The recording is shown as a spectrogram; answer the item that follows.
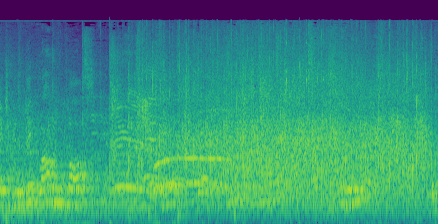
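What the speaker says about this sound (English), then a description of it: "Christine, you can join me on stage with a big round of applause" A live magic-show audience applauds as a volunteer joins the performer on stage, steady crowd clapping mixed with voices and stage sounds, and a performer's voice is heard speaking over it early on.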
